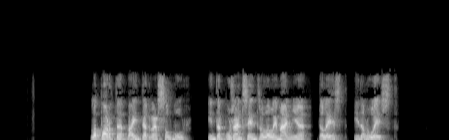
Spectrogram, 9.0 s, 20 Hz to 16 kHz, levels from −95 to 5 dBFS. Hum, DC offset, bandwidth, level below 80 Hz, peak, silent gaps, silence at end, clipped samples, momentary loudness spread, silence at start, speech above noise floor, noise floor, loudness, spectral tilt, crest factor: none; under 0.1%; 7.8 kHz; -66 dBFS; 0 dBFS; 3.88-4.15 s, 6.28-6.34 s, 6.98-7.07 s; 1.2 s; under 0.1%; 11 LU; 1.8 s; over 73 dB; under -90 dBFS; -16 LUFS; -4 dB/octave; 18 dB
